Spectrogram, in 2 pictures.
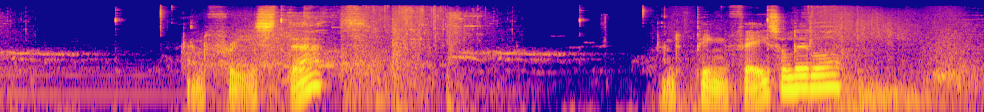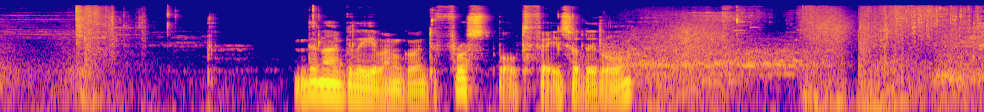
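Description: Game spell effects whoosh and crackle with icy chimes.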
